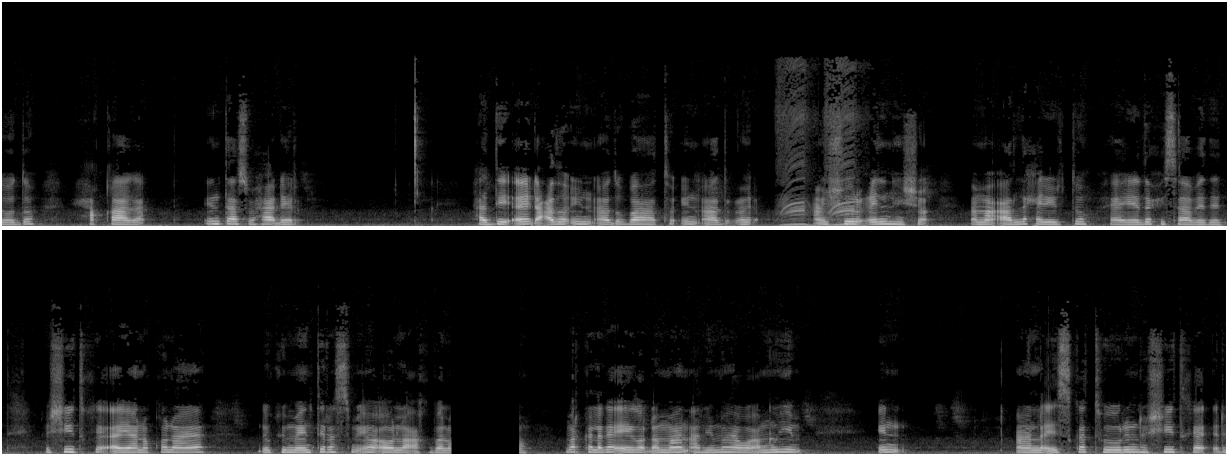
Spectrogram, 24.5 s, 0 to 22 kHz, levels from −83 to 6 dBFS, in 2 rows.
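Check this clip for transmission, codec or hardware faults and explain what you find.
There is one fault, a rebuffering stall. From 16.74 s to 17.43 s the speech cuts abruptly to silence and then picks up exactly where it left off, with nothing skipped or repeated. The player's buffer of downloaded audio ran empty, so playback halted until enough new data arrived to continue. The gap adds 0.69 s to the running time rather than removing any audio, so the speech is intact but interrupted by a clean dead pause.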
